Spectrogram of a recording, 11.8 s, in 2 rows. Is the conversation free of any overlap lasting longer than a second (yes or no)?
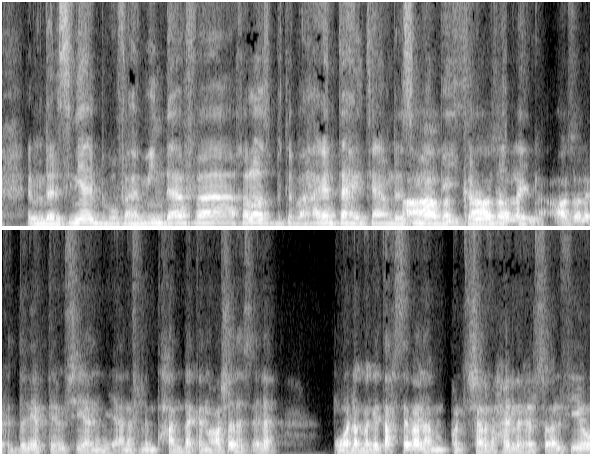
no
